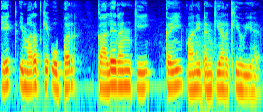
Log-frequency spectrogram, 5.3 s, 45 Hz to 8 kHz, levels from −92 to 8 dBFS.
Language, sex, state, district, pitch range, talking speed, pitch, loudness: Hindi, male, Jharkhand, Ranchi, 140-155 Hz, 150 wpm, 145 Hz, -17 LUFS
